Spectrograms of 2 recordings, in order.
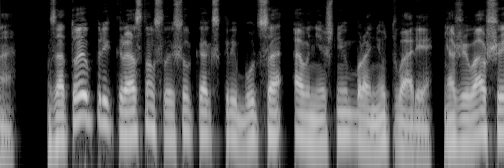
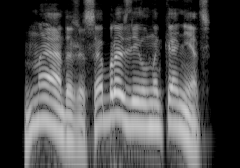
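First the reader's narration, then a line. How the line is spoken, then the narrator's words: Irritated. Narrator (Russian): раздраженно произнес я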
